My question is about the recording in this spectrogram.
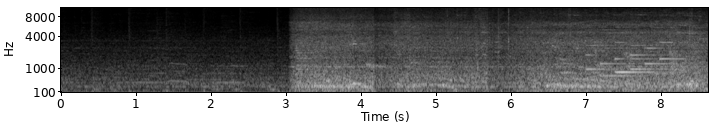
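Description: Shinkansen platform sound beside a standing train: fairly quiet for about three seconds, then a sudden jump to a loud, steady rushing noise. Near the end an electronic chime melody of short stepped tones starts up.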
